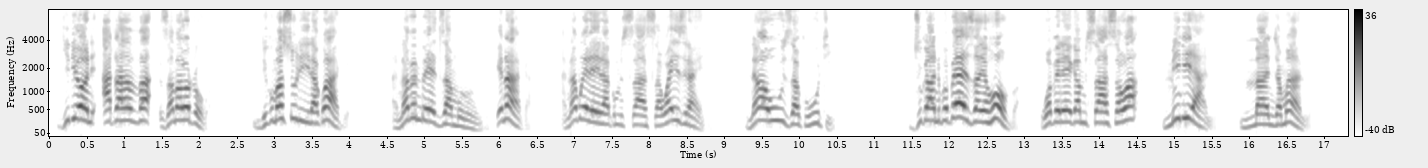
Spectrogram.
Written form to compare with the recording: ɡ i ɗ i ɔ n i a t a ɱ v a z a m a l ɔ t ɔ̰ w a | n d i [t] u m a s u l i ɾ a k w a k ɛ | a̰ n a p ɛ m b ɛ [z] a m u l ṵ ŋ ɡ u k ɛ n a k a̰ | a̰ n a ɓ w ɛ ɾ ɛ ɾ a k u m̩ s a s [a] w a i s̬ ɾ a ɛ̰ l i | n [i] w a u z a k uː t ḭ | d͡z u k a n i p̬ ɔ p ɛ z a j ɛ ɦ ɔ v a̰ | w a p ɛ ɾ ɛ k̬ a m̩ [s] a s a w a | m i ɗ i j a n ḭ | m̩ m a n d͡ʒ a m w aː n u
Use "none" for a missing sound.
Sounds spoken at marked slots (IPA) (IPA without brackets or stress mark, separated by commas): k, d͡z, a, a, s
